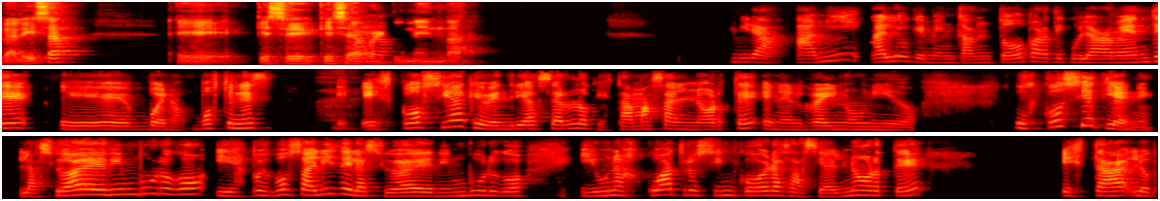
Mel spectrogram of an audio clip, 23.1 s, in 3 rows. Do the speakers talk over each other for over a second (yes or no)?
no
